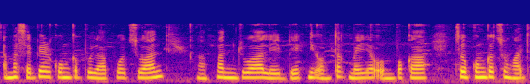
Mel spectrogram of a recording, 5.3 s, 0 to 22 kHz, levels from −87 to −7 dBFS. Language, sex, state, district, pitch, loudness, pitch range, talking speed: Mizo, female, Mizoram, Aizawl, 215 Hz, -16 LUFS, 205-225 Hz, 235 wpm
